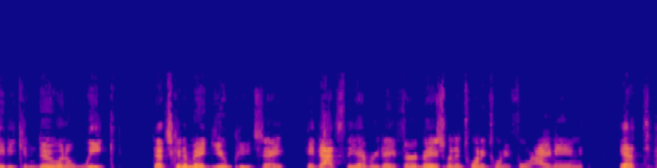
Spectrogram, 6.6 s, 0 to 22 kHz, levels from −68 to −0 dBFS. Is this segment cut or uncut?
uncut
